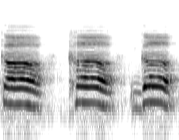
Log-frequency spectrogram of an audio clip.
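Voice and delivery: क ख ग hit hard and loud; letters said with strong breath; forceful letters. Shown as a demonstration. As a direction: punch each of क ख ग with force. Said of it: "यहाँ पे हम जोर दे रहे हैं".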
